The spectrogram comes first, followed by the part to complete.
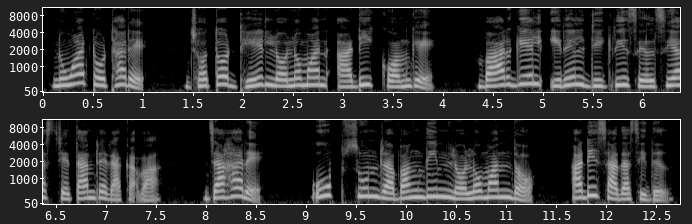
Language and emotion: Santali, neutral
